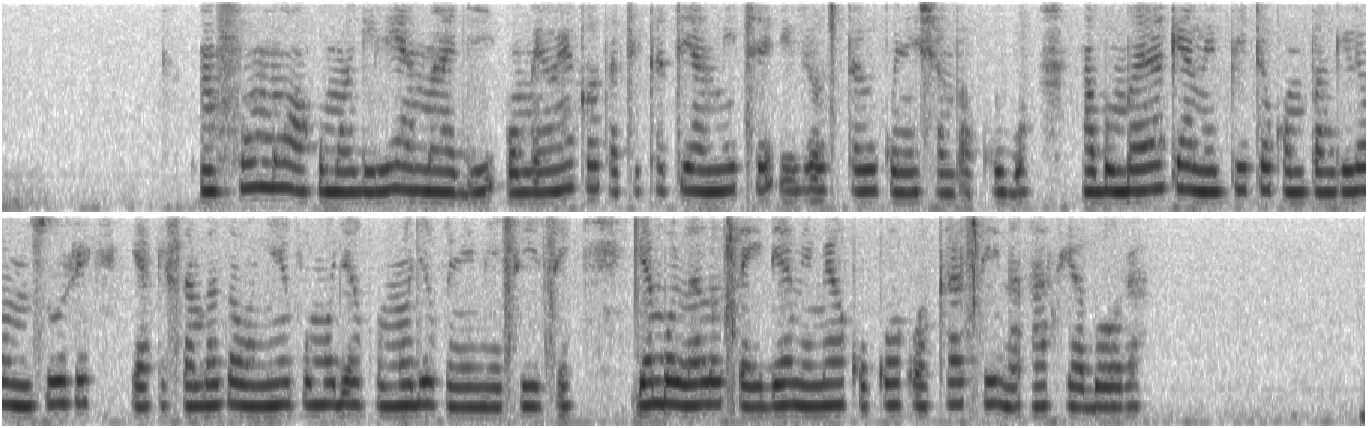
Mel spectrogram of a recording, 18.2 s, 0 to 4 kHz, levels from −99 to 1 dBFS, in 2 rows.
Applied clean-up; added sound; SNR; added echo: none; none; none; none.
